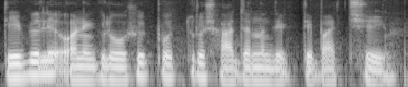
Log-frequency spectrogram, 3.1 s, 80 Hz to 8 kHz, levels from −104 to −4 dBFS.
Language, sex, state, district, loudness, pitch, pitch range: Bengali, male, West Bengal, Cooch Behar, -19 LUFS, 125 Hz, 115-140 Hz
